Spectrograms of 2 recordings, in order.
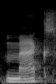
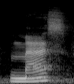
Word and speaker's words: MAS: इट्स नॉट मैक्स financial, MAX नहीं है, बहुत सारे लोग गड़बड़ कर जाते हैं प्रोनाउंसिएशन में. इट इज़ मैस financial services limited, MAS.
